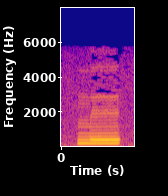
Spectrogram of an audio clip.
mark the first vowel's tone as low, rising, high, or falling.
high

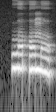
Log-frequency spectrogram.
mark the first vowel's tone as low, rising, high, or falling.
high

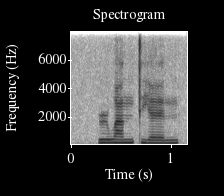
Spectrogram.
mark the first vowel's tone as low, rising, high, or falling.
high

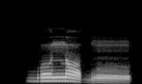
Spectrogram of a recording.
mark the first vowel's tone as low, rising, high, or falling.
high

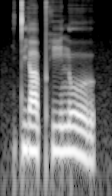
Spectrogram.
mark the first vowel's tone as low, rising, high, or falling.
falling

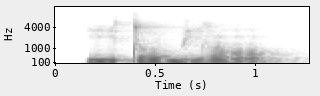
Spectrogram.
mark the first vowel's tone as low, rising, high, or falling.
high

